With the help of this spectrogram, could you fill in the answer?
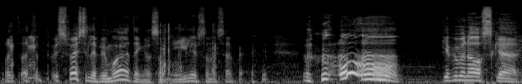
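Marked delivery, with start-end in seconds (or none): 2.4-4.4 loud, high, wordless mumbled groan; hammed-up mumble with no words; mock mumbling. Mocking a mumbling actor, loud wordless mumble. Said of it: "He's mumbling again".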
